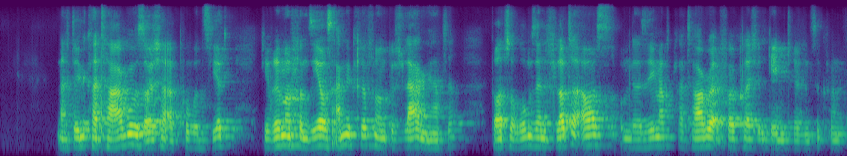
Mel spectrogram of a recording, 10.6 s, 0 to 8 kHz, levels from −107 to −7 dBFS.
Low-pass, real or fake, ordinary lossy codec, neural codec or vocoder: 7.2 kHz; fake; none; codec, 16 kHz, 2 kbps, X-Codec, HuBERT features, trained on balanced general audio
